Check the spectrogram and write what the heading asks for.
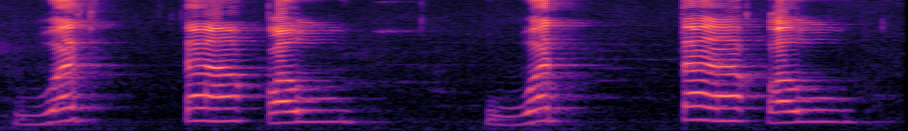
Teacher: واو لین ہوتی ہے، ٹھیک ہے۔ تو واو لین کو کھینچ کے نہیں پڑھتے، اس کو نرمی سے اور جلدی پڑھیں گے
